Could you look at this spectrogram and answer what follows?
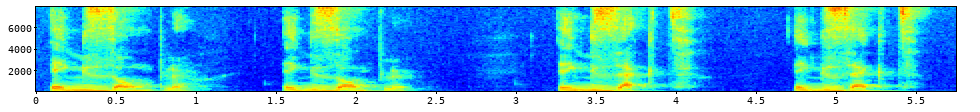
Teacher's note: la X entre vocales va a vibrar, sobre todo cuando la siguiente es una E. Pero bueno, simplemente haz de cuenta que suena como más o menos en español, pero trata de hacerla vibrar.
